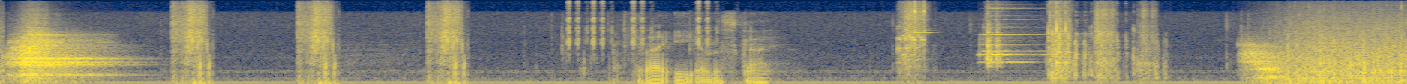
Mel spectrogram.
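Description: Menu selections click and blip.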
